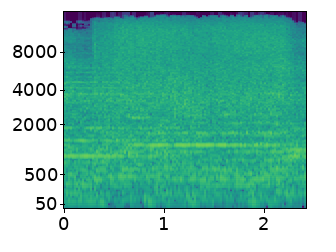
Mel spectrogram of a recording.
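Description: Loud dance music with a sharp, steady hiss that starts about a third of a second in and runs for nearly two seconds: a confetti cannon blasting confetti over the stage.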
